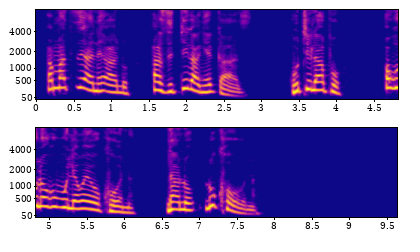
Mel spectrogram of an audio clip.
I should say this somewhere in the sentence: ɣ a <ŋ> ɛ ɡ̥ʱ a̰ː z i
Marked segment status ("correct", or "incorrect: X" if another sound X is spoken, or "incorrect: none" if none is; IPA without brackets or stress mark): correct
